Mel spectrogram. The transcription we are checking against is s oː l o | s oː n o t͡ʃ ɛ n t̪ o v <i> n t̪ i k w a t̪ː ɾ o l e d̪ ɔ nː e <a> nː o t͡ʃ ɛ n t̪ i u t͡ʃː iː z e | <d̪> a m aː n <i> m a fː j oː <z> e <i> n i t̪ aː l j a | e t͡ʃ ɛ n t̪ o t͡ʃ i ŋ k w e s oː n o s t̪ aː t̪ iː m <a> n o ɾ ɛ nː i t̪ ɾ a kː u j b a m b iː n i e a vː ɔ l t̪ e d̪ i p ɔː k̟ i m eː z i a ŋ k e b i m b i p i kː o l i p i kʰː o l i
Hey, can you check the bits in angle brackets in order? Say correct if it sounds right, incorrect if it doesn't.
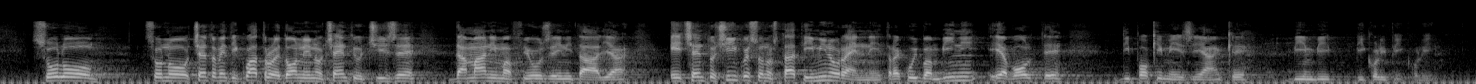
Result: incorrect: e, incorrect: i, correct, correct, correct, correct, incorrect: i

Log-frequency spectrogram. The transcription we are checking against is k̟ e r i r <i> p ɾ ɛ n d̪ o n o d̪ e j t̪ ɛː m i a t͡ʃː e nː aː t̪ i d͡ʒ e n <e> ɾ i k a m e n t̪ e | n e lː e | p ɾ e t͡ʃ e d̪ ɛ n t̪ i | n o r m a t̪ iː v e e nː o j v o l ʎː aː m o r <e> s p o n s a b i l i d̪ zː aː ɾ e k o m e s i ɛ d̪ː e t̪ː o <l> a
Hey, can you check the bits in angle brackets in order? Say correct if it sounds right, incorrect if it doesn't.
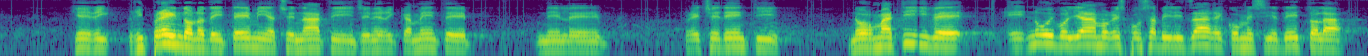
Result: correct, correct, correct, correct

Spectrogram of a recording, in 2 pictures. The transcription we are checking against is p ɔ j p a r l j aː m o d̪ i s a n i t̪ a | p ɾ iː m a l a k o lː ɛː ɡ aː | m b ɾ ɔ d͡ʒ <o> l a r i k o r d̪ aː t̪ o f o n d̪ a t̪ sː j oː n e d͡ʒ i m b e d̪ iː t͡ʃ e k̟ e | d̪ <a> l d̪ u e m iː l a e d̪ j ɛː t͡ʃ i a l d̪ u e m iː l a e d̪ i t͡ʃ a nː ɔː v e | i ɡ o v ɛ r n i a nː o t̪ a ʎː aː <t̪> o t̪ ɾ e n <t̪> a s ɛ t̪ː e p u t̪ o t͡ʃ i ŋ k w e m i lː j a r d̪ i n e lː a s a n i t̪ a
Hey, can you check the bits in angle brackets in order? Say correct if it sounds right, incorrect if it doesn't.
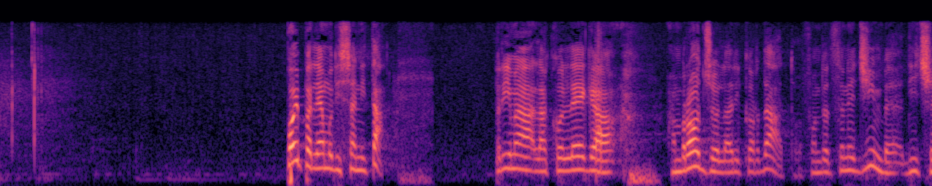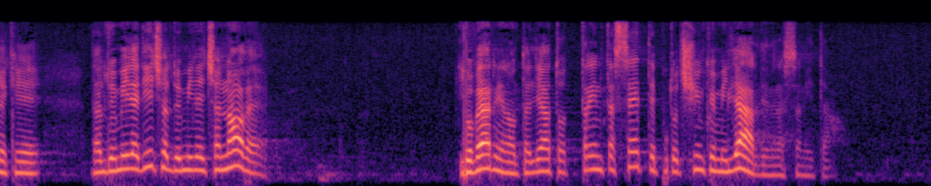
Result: correct, correct, correct, correct

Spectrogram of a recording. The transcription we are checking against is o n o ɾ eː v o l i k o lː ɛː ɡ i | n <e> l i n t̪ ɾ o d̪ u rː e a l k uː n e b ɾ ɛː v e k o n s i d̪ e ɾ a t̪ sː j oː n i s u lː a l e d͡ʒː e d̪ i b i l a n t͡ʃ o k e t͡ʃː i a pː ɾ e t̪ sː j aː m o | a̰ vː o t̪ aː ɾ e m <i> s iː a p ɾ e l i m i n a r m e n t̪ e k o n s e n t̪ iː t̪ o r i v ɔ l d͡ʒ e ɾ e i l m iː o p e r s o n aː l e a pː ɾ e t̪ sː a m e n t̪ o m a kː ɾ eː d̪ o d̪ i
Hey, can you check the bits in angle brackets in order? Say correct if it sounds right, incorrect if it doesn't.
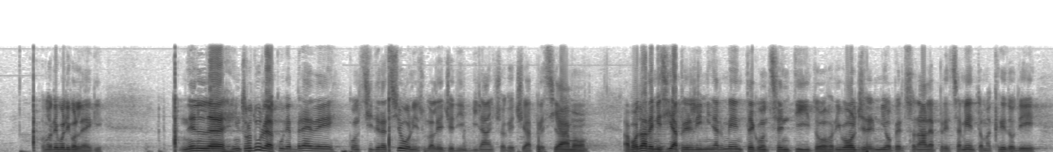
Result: correct, correct

